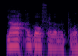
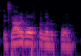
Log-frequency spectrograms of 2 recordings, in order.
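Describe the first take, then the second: First: Soft, resigned repeat; muttered repeat. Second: Fast, loud protest; outraged disbelief. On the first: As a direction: let it drop under your breath. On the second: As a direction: insist it can't count, fast and loud. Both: Real, not acted.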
